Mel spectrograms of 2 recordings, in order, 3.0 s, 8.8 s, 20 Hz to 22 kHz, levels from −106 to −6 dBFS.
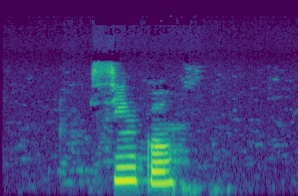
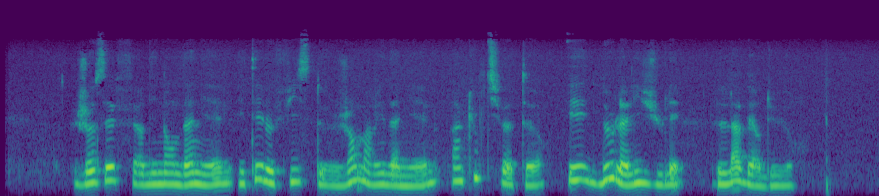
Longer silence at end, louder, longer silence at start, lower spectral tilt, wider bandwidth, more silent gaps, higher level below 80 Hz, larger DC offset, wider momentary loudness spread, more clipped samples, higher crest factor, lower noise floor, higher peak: first, 1.25 s vs 0.85 s; first, -21 LUFS vs -33 LUFS; first, 0.9 s vs 0.75 s; second, -5 dB/octave vs -7 dB/octave; second, 7.2 kHz vs 10.5 kHz; neither; first, -74 dBFS vs -88 dBFS; neither; first, 17 LU vs 9 LU; neither; about the same, 18 dB vs 16 dB; about the same, -70 dBFS vs -70 dBFS; first, -8 dBFS vs -16 dBFS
